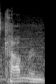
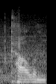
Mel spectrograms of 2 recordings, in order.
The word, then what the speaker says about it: Cameron: is, and one of these days I might even get to pronounce his name right, because of course it's Cameron Bridport, not Callum Bridport.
